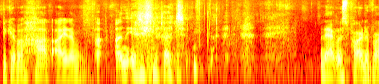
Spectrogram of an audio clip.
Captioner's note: laughs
